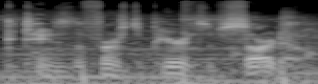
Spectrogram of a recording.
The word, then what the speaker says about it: Sardo: This episode is a special one, because it contains the first appearance of Sardo. Sardo. No Mr. Accent on the do.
